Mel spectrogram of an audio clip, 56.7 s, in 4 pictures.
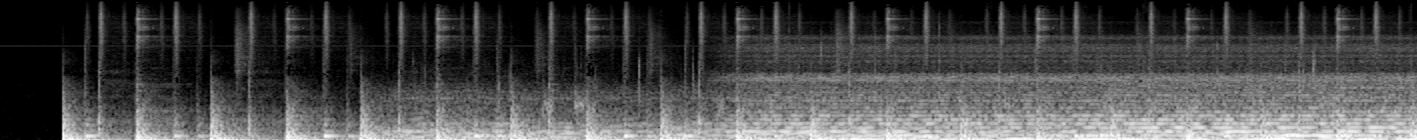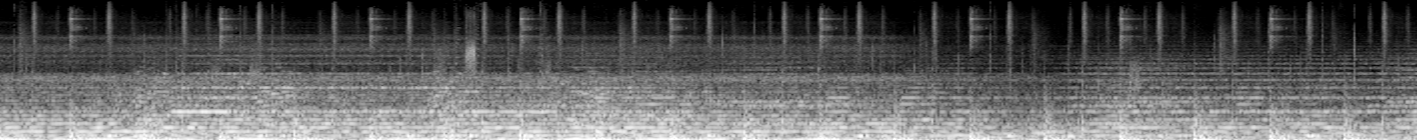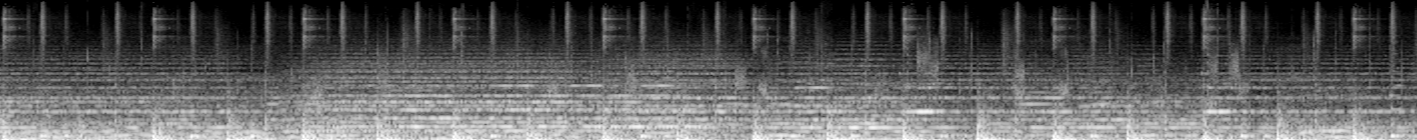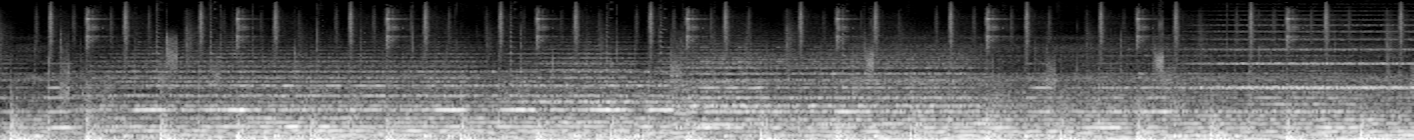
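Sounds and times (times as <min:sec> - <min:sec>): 
instrumental music: 0:00.6 - 0:56.6.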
